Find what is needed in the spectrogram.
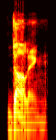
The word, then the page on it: darling: British English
